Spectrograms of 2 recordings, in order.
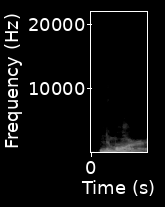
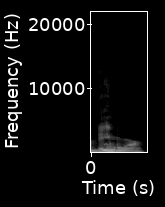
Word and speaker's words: Namor: Namor and wakanda because no more is or Namor jeez it's almost gets into your head when they mispronounce it that way um is now going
